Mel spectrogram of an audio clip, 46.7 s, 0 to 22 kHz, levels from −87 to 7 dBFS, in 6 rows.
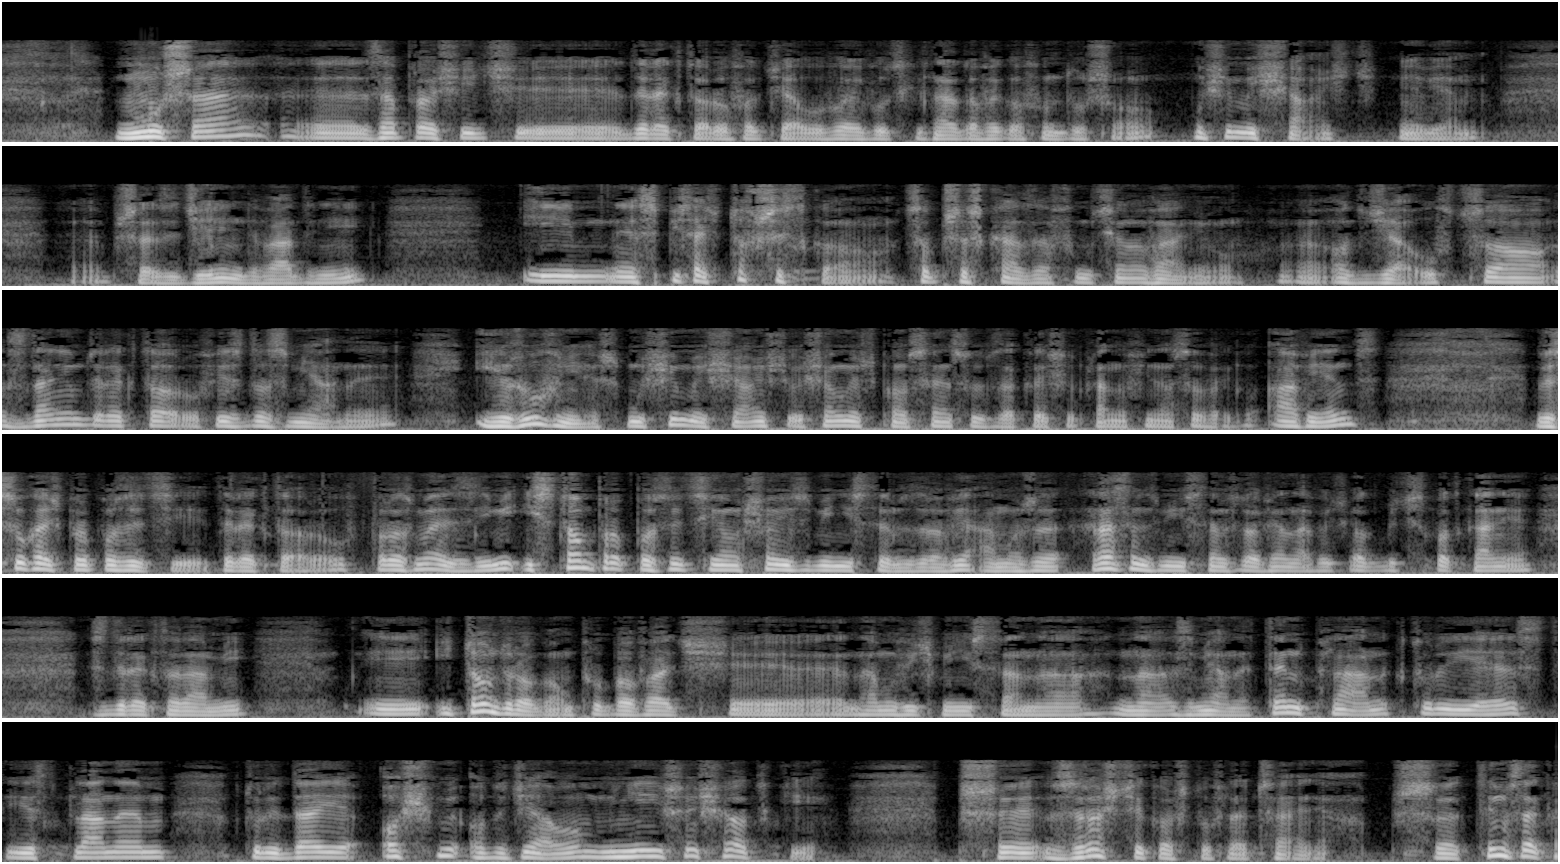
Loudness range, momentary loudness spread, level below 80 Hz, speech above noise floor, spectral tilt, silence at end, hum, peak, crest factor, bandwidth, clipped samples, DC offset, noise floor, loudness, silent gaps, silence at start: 5 LU; 12 LU; -42 dBFS; 19 dB; -7 dB/octave; 0 s; none; 0 dBFS; 18 dB; 7.4 kHz; under 0.1%; under 0.1%; -37 dBFS; -18 LUFS; none; 0 s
